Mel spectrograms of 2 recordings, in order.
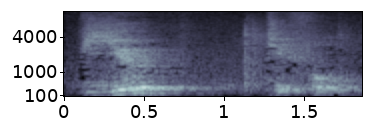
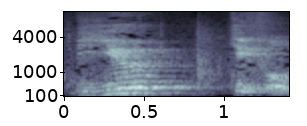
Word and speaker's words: beautiful: So in three syllable words, the stress generally falls on the first syllable. We have an example. Beautiful. Beautiful. So we have three syllables in this word or in this adjective. So beautiful. So the stress falls on the first syllable. So beau.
